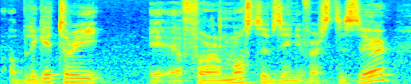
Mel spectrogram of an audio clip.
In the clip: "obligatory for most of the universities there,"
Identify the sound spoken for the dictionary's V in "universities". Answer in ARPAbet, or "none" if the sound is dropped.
V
